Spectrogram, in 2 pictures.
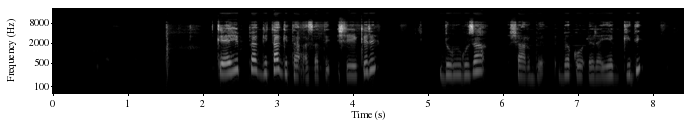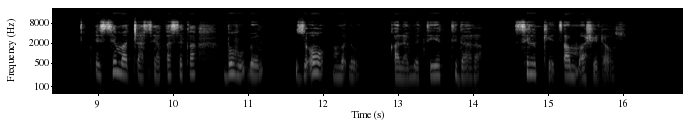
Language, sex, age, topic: Gamo, female, 25-35, government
